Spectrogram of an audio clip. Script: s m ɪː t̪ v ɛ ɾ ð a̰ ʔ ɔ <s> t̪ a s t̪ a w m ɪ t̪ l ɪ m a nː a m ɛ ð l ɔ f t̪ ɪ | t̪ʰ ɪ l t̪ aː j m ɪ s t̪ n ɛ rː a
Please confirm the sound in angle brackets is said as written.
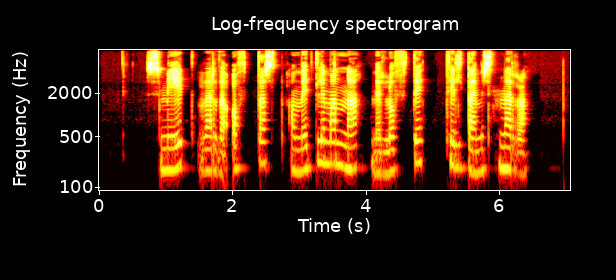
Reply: no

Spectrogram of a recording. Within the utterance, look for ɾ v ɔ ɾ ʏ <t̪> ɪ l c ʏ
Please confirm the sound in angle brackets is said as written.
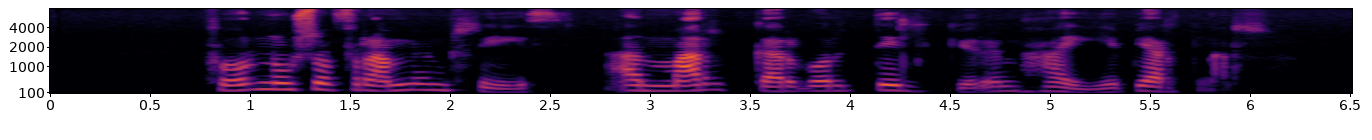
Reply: yes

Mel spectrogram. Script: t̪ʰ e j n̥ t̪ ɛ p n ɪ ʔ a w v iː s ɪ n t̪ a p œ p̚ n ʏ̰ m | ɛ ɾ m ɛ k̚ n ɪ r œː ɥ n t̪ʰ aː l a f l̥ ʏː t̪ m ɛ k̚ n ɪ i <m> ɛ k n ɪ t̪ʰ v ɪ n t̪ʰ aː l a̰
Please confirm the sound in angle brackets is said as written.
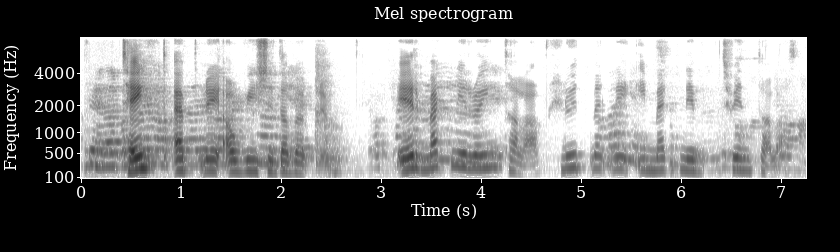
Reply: yes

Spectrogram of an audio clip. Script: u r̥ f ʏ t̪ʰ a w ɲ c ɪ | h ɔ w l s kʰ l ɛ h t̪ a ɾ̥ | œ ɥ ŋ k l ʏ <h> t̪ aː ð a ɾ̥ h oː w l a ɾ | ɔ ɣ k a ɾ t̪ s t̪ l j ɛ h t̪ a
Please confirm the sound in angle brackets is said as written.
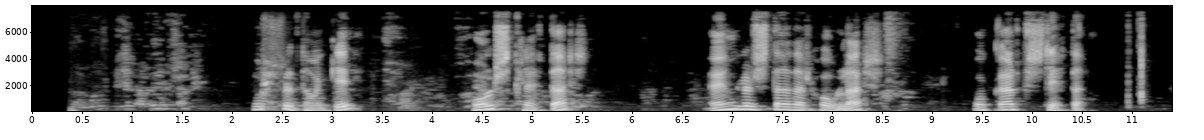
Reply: no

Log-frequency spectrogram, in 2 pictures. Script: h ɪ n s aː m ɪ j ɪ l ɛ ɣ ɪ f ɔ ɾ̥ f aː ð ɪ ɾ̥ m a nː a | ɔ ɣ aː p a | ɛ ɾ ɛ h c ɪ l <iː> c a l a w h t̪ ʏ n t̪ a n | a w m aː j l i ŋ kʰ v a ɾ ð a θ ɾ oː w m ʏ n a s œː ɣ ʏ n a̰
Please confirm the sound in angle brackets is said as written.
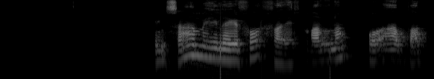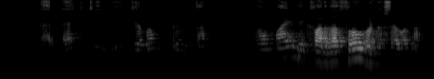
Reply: yes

